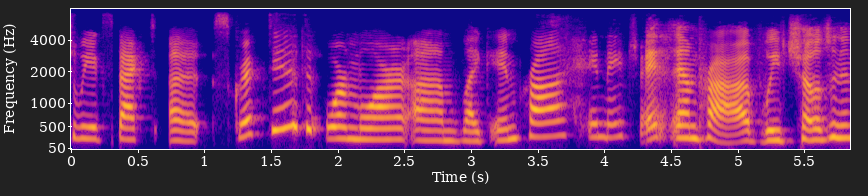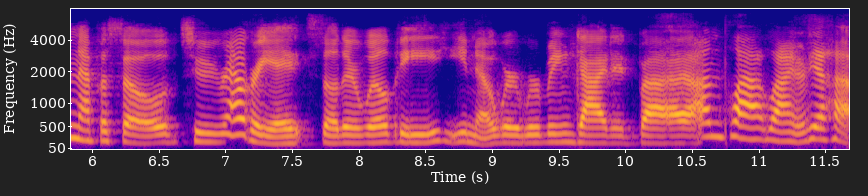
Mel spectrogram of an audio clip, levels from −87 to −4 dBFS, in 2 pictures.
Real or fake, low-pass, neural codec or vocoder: fake; 7.2 kHz; codec, 16 kHz, 1 kbps, X-Codec, HuBERT features, trained on LibriSpeech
